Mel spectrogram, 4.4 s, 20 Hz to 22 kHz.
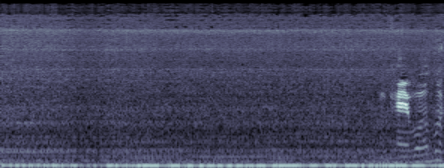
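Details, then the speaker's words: Lamborghini Countach LP400S replica idling after tachometer wire fix; steady, even hum that never settles, about 1800 rpm versus normal 600–800, idle air control valve not bringing it down; idle speed too high. "it's around maybe 1800 rpm which is way too high normally it should be between six to eight hundred idle"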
